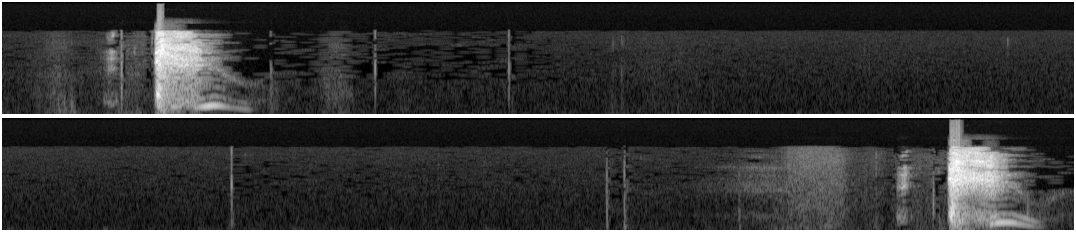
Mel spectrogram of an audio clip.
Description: my boyfriends allergies were acting up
